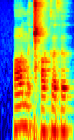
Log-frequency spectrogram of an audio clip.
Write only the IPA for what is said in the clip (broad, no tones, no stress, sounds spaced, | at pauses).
ɑ ŋ ɐ ǁʰ ɑ k ɐ θ ə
